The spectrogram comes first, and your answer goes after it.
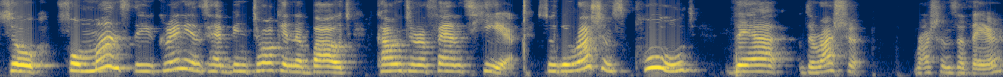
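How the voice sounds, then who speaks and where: A woman's high voice at a very slow pace, with lively intonation and big swings in loudness. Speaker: author and reporter. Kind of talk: remote interview, field report. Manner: halting, many fillers.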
